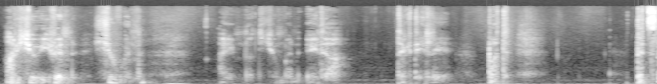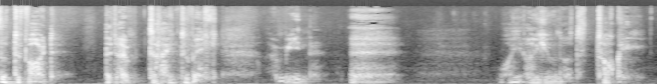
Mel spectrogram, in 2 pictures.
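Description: Man playing a very deep, halting fox interrogator, whispered role-play. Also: heavily acted. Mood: mildly flustered. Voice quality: breathy, gravelly, soft. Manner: halting, hesitant interrogator, gentle. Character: soft, awkward male fox interrogator, hesitant and confiding.

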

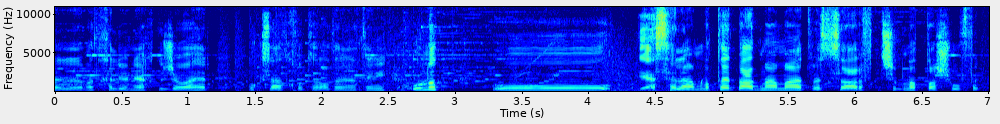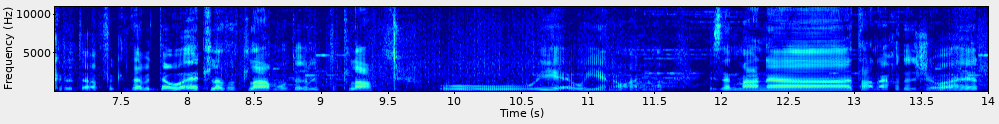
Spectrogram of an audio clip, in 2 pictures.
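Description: A young man, a chatty gaming YouTuber doing let's-play commentary who talks to his viewers and gets loud and excited during play. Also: fairly high pitch, creaky.

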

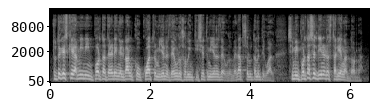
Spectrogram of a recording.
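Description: A man's voice: on the high side, lively intonation, racing. A young man with a Spanish accent from Spain, ranting bluntly and profanely at his live-stream chat.

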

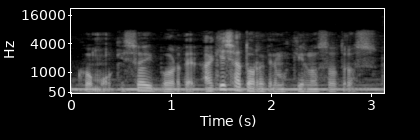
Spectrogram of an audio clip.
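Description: A man giving let's play commentary, talking to viewers and shooting up in pitch when startled. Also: fairly quick, highs cut off, heavy background noise. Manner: excitable, talks to viewers, jumps high when startled. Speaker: gaming video host.

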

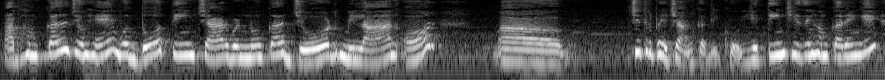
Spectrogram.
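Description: A woman's voice: a little high, expressive, takes it slowly, warm tone, soft background music, low-quality recording. A woman teacher patiently explaining Hindi letters to young children, repeating each sound and checking that they follow. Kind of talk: children's Hindi alphabet lesson.

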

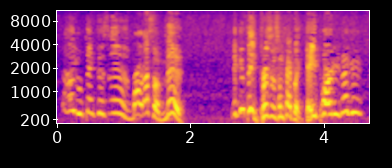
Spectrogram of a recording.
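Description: A man's voice: extremely high pitch, big pitch swings, fairly quick, full character voice. A man playing a brash, menacing muscular prison inmate in a cartoon comedy skit, with slangy, confrontational talk. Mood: irritated, dismissive. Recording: loud music over the voice.

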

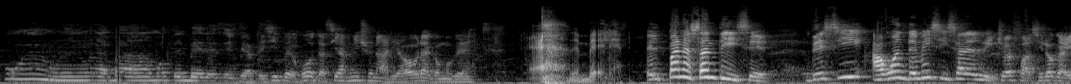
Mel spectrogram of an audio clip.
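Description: Excitable Argentine gamer, roomy sound. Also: male voice, high voice, a little fast, soft background music. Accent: Argentine Rioplatense Spanish. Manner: excitable, swearing, pleading with the game, outbursts of yelling. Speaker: gaming streamer. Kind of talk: pack-opening gameplay commentary. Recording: roomy echo.

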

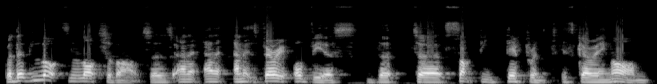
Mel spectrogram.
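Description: A man's voice: fairly low pitch, slightly rough. Man teaching Bible Hebrew, lo-fi. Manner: explains patiently with fillers and restarts. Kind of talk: video lesson. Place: Jerusalem.

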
